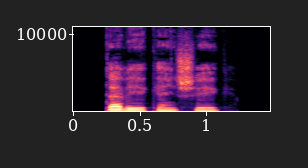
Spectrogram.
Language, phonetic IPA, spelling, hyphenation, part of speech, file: Hungarian, [ˈtɛveːkɛɲʃeːɡ], tevékenység, te‧vé‧keny‧ség, noun, Hu-tevékenység.ogg
- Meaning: activity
